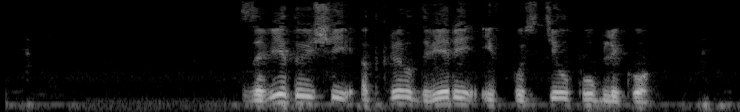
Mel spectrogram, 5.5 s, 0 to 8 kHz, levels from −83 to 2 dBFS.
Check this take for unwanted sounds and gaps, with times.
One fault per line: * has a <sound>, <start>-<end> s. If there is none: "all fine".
all fine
